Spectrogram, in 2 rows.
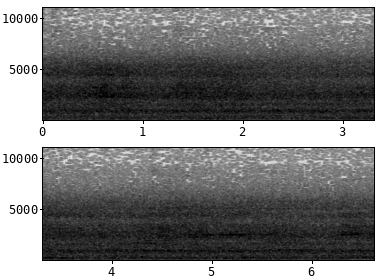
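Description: Steady hum of a standing N700-series Shinkansen train, its onboard equipment running with a low held tone over a wash of station noise.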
